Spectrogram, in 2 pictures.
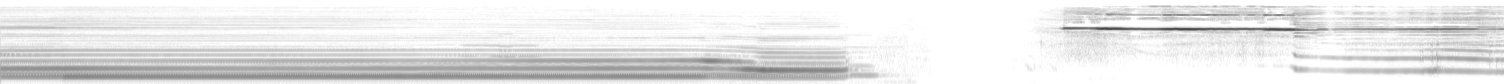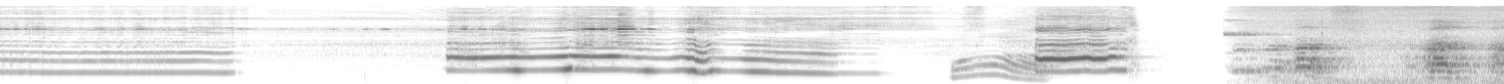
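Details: Husky howling in several bouts: a long level howl that fades, then higher thin notes, wavering yodel-like whines and quick downward yips, ending with a burst of noise.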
